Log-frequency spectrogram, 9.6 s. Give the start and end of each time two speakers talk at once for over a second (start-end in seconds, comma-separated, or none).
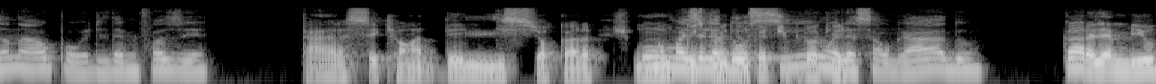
5.1-7.1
